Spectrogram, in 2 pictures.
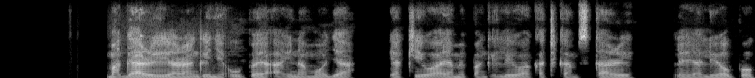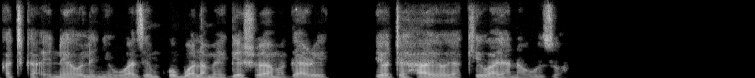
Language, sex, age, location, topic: Swahili, male, 25-35, Dar es Salaam, finance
